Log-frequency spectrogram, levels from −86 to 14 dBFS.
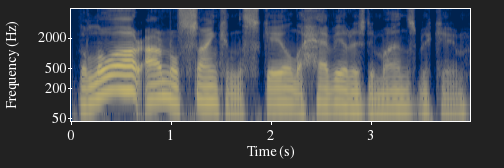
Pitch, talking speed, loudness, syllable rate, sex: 105 Hz, 180 wpm, -18 LUFS, 5.0 syllables/s, male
